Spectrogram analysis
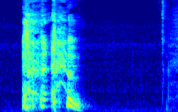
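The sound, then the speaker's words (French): Throat clearing and coughing: three quick, harsh bursts run together, then after a short silence a briefer, softer cough follows. “excusez-moi, un chat dans la gorge, sort de là le chat”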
